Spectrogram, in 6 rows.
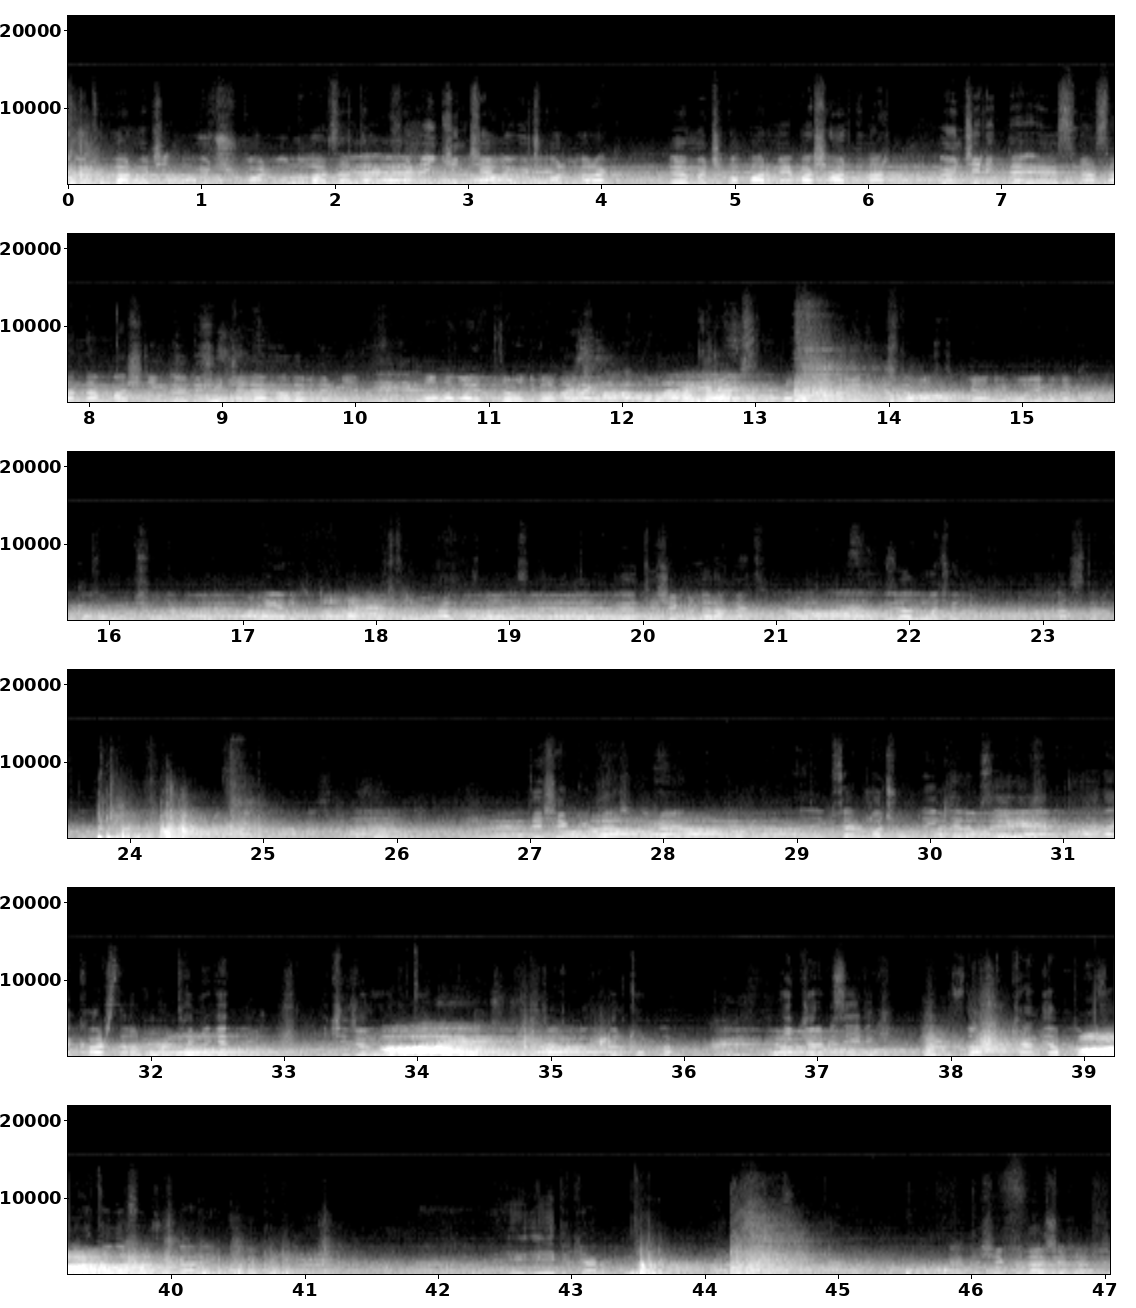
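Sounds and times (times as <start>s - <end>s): steady background noise: 0.0s - 47.0s
dull bang with rushing noise: 23.8s - 25.1s, 43.4s - 45.8s.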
